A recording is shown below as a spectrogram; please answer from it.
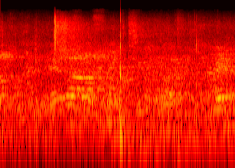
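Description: Voices of spectators and coaches shouting in a reverberant gym, with two sharp knocks, about half a second and a little over a second in.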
